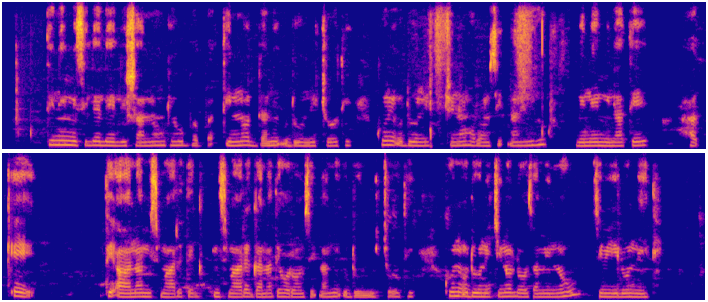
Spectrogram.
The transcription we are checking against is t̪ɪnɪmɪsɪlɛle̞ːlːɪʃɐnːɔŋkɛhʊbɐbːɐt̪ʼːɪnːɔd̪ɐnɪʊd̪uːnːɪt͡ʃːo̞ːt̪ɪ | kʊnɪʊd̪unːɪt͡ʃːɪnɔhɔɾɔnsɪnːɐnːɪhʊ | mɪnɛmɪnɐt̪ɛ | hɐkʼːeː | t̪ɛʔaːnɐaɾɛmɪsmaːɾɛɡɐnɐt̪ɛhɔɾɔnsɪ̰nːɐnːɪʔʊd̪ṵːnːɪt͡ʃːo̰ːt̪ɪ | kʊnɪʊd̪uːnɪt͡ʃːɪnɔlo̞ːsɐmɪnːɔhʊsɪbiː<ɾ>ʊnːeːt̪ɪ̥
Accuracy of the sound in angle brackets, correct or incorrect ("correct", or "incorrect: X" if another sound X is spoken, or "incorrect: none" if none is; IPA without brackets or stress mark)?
incorrect: l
